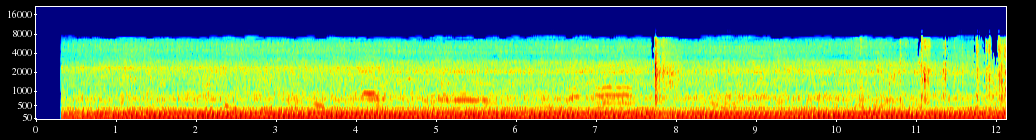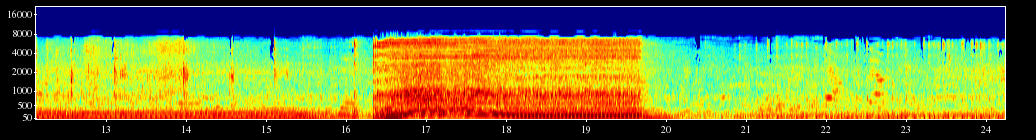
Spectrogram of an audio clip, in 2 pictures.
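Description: Engine of a portable fire pump running steadily for about fifteen seconds. Then its note sags, and a very loud rush of about three seconds follows, with a pitch that rises and falls.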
